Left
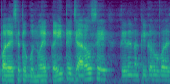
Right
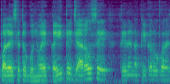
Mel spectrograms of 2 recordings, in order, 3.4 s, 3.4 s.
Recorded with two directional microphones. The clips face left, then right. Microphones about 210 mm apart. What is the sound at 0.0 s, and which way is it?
Speech, 35° right (ahead or behind).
